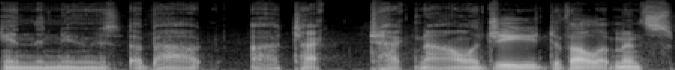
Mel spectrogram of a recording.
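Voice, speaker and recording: Music plays behind a man talking at a moderate pace with ordinary pitch variation, the sound dry and close with no echo. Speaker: author and vlogger on dreams. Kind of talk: casual monologue.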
